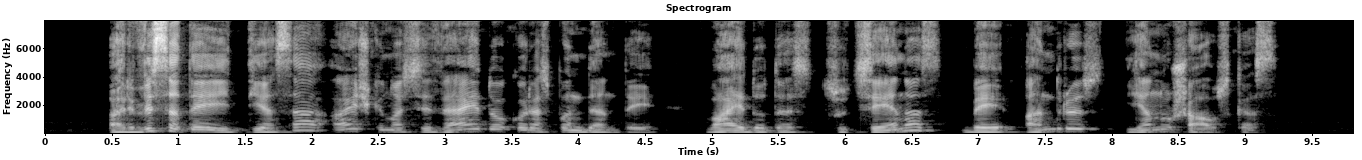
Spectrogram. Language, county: Lithuanian, Klaipėda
